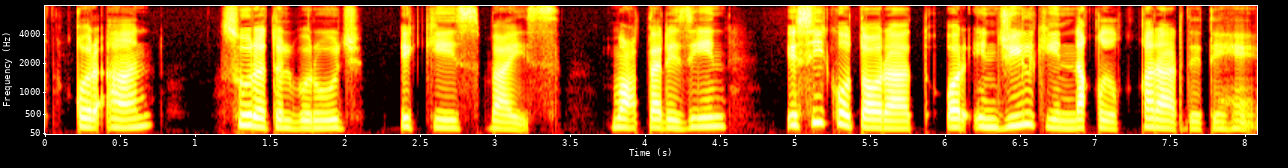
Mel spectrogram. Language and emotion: Urdu, neutral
